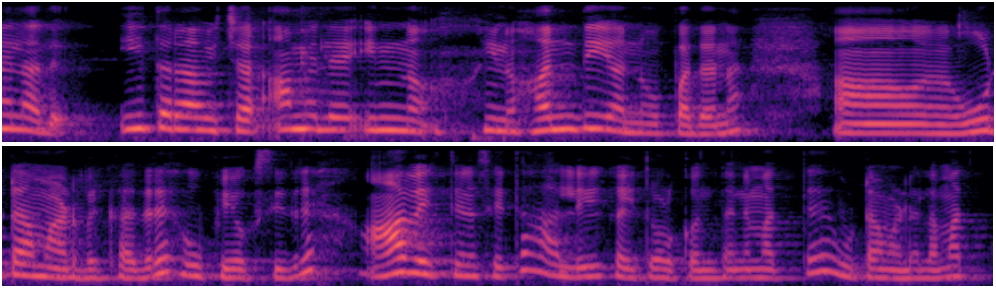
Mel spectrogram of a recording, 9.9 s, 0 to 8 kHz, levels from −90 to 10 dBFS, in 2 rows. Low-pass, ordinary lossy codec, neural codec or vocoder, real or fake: 7.2 kHz; Opus, 64 kbps; none; real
